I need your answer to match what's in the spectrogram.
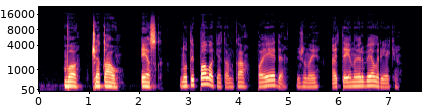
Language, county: Lithuanian, Vilnius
